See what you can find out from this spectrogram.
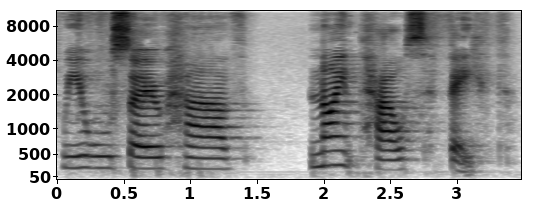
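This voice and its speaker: A woman giving a pick-a-card tarot reading, sniffly from hay fever, speaking gently and reassuringly to the viewer. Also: fairly high pitch, very slow. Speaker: tarot reader.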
